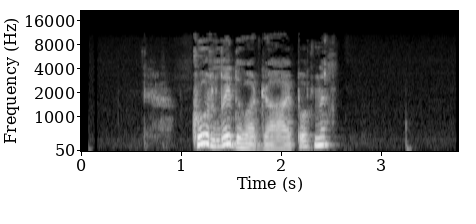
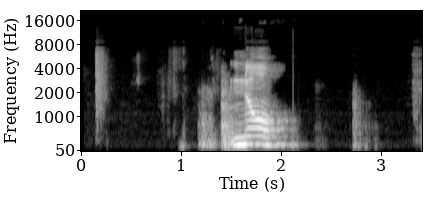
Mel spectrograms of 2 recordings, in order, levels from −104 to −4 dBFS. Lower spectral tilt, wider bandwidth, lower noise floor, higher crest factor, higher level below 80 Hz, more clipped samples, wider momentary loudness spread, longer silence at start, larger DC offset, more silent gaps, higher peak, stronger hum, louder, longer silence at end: first, -8.5 dB/octave vs -6.5 dB/octave; first, 9.8 kHz vs 7.4 kHz; first, -76 dBFS vs -68 dBFS; about the same, 20 dB vs 18 dB; about the same, -66 dBFS vs -64 dBFS; neither; second, 9 LU vs 27 LU; first, 1.1 s vs 0.15 s; neither; neither; about the same, -4 dBFS vs -2 dBFS; neither; second, -22 LUFS vs -14 LUFS; about the same, 1.3 s vs 1.25 s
